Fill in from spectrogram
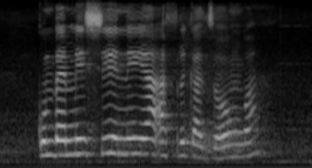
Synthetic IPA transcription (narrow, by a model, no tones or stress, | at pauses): kumbɛmiʃinijaʔːfrikad͡zɔːŋɡwa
